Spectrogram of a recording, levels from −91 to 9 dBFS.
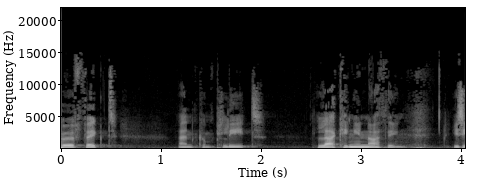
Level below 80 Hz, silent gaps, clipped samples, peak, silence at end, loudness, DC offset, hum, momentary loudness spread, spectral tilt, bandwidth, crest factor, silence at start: -46 dBFS; none; under 0.1%; -8 dBFS; 0 s; -27 LUFS; under 0.1%; none; 19 LU; -5.5 dB/octave; 14.5 kHz; 18 dB; 0 s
